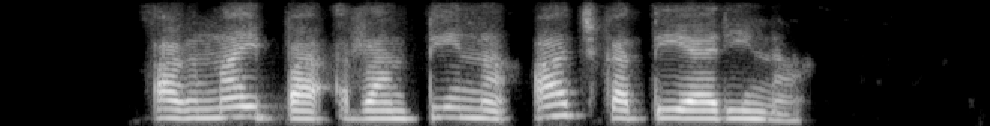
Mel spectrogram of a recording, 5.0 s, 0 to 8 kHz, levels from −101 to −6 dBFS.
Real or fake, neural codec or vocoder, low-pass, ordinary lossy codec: real; none; 7.2 kHz; Opus, 16 kbps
